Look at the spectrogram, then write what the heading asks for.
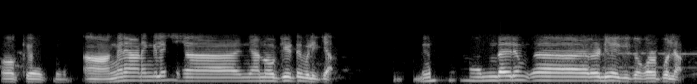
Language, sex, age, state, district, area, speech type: Malayalam, male, 18-30, Kerala, Kozhikode, urban, conversation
